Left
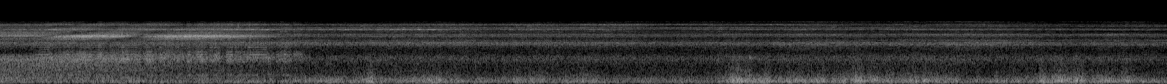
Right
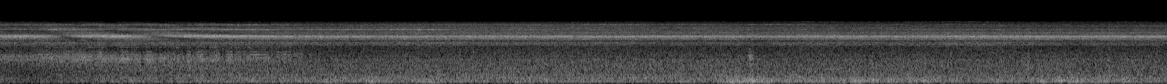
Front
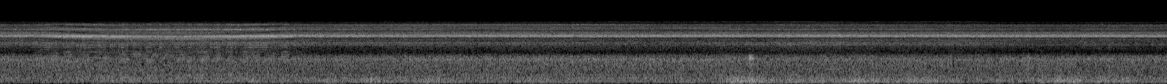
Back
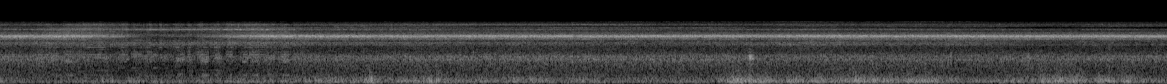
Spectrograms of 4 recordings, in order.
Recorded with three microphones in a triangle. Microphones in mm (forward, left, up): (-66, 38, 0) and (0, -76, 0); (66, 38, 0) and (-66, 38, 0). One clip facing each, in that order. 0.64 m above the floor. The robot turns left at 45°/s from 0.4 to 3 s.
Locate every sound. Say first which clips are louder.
0.0 s an insect: left 4 dB, front 4 dB; 60° left; by 11.7 s 60° right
